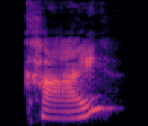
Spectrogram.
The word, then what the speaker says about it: chi: Like Christ and with Christina Aguilera, the word Christ in Greek begins with the letter chi. Am I pronouncing this correctly, Emily? You corrected me before. – You are, yes.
